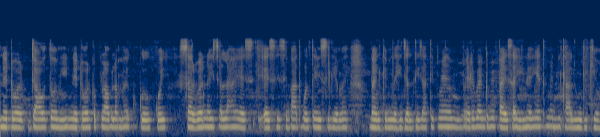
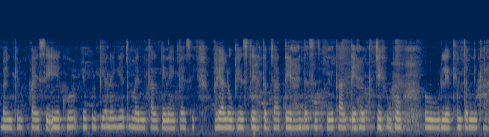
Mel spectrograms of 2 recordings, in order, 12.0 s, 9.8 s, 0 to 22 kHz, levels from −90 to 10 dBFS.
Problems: constant background noise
